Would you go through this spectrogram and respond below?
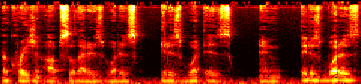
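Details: Adult male tutor with self-reported ADHD repeats phrases while trying to say a term, then apologizes for his stuttering; stuttering (phrase repetitions).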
